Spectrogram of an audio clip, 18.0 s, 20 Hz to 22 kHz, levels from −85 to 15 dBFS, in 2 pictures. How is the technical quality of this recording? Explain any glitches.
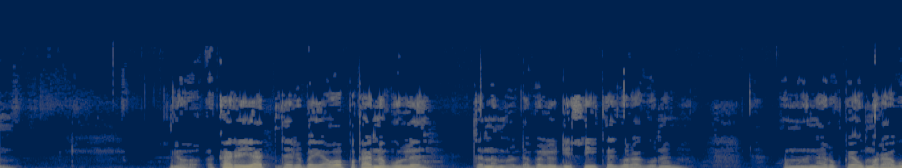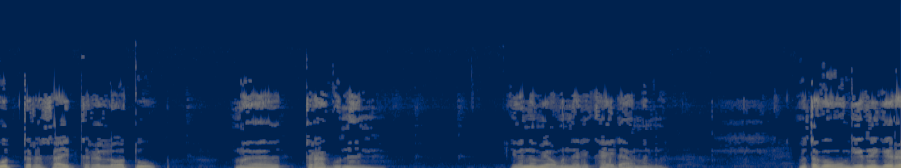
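The recording has plainly audible coding damage throughout and one burst of crackle near the end.

Throughout, nothing is heard above 16.5 kHz and the speech sounds smeared, likely from AAC compression at a low bitrate near 24 kbps. It is constant, unlike a transient glitch.

From 14.84 to 15.81 s, processor overload crackle: roughly forty missed deadlines on tiny buffers of about 1.5 ms each leave gaps of silence, heard as crackle that stops once the load passes.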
